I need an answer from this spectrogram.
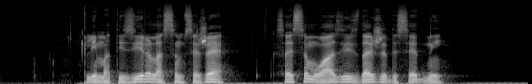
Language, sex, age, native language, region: Slovenian, male, 18-29, Slovenian, Coastal Karst region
